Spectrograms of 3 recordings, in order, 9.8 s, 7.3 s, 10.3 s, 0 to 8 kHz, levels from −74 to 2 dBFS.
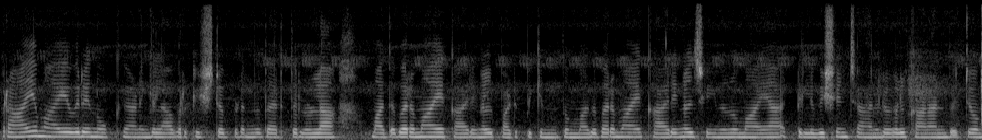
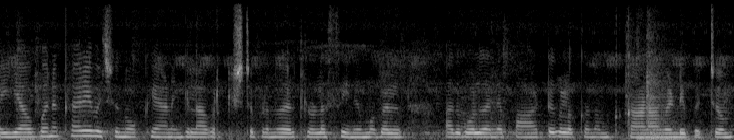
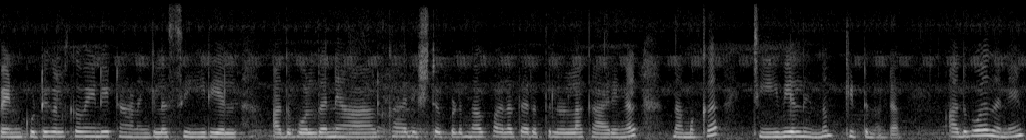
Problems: background sounds at intervals, low volume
